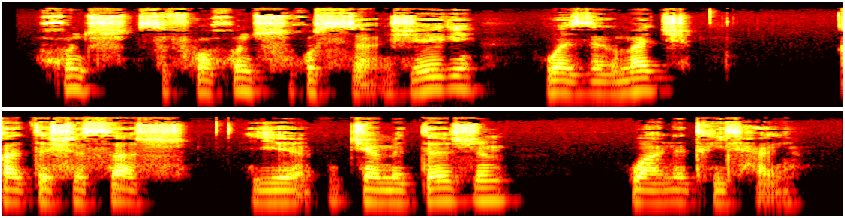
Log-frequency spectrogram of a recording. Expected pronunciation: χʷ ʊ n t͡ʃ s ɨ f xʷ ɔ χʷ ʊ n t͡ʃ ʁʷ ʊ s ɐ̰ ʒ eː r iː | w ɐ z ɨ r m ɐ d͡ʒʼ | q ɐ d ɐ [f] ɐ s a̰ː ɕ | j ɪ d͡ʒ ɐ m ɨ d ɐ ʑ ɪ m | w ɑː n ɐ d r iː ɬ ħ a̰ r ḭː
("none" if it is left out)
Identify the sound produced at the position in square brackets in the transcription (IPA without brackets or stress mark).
ʃ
